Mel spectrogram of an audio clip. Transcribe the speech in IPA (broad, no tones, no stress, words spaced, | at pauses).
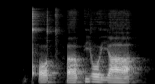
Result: kʼɔt͡sʼɐpjo ja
